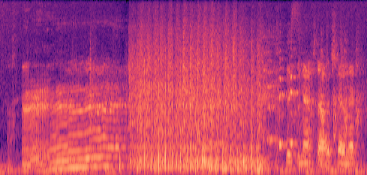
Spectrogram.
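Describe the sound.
A voice mimics a bus pulling away: a sustained, wavering hum, then a loud rattling, sputtering burst like a revving engine, ending in a few shorter hummed bursts.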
